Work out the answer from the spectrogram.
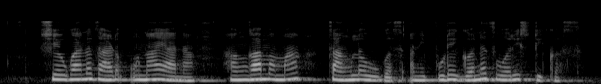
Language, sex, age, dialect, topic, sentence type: Marathi, female, 25-30, Northern Konkan, agriculture, statement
